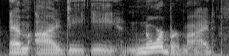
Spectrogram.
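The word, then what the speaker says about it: norbormide: that's kind of being re-resurrected again that norbermide is spelled n-o-r-b-o-r-m-i-d-e norbermide and it is an acute rhodena side acute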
